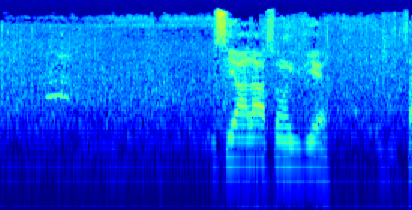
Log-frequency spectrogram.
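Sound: river water flowing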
